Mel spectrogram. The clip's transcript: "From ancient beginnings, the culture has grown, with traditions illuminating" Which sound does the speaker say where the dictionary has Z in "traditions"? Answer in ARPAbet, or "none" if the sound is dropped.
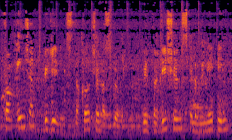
S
